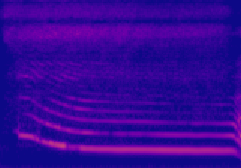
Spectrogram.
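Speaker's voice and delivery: high loud deflated phew; deflated exhale. Retold or imitated. Teen deflated by mom's reaction, a high loud phew. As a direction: let the air out. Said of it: "took all the wind out of my sails".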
